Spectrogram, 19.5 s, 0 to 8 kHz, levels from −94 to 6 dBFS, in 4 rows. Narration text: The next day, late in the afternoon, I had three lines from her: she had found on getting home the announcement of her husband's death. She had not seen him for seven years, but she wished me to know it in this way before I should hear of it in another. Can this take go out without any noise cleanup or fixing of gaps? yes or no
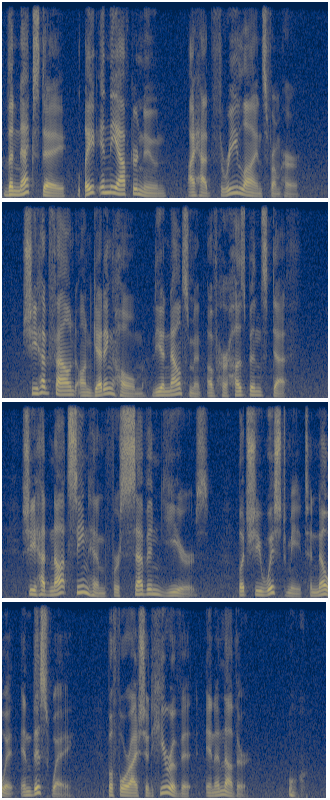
no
